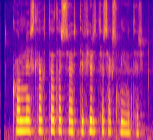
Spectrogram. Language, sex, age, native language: Icelandic, female, 20-29, Icelandic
